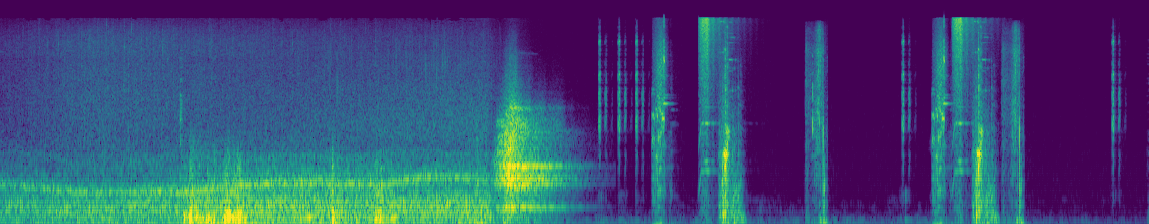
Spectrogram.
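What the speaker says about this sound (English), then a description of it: "I don't know if I'm gonna find it acceptable if they keep rain the way it is here in this game" Thunderstorm rain in Zelda: Breath of the Wild, a steady dense hiss of rainfall with a low rumble for the first half, then cutting away to scattered short bursts separated by silence.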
